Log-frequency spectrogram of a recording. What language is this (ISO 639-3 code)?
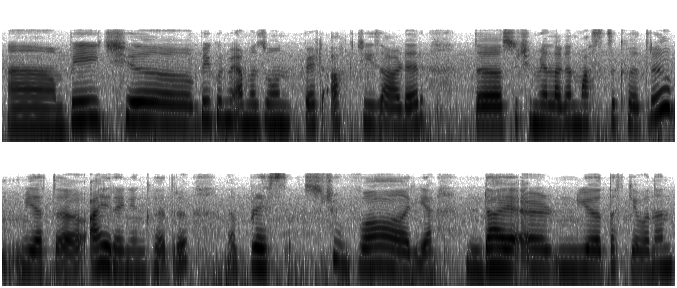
kas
